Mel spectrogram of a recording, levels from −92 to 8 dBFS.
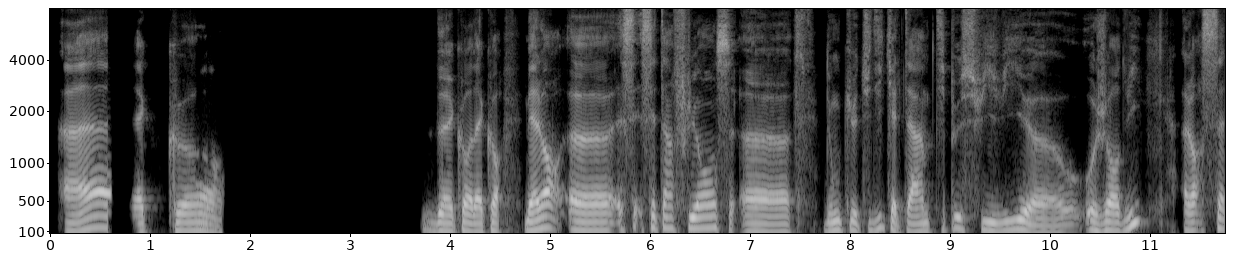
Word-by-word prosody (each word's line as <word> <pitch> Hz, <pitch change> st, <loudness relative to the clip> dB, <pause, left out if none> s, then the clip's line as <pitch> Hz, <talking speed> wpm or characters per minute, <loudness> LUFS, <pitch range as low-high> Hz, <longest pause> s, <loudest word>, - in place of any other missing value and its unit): Ah! 130 Hz, +8 st, +4 dB, 0.3 s
D'accord. 105 Hz, -2 st, -2 dB, 2.0 s
D'accord, 110 Hz, 0 st, +1 dB
d'accord 105 Hz, -1 st, +1 dB, 0.2 s
mais 115 Hz, -, +5 dB
alors, 150 Hz, +3 st, +4 dB
heu, 115 Hz, -1 st, +3 dB
cet -, -, -1 dB
cette 155 Hz, -1 st, -1 dB
influence, 145 Hz, +1 st, +1 dB
heu, 100 Hz, -1 st, +1 dB, 0.3 s
donc, 115 Hz, +2 st, -2 dB
heu, 115 Hz, -, 0 dB
tu 115 Hz, -, -8 dB
dis 140 Hz, +6 st, -5 dB
qu'elle -, -, -1 dB
t'a 105 Hz, -1 st, +1 dB
un 105 Hz, -, -2 dB
petit 115 Hz, -, -11 dB
peu 145 Hz, +4 st, -2 dB
suivie, 120 Hz, -1 st, -1 dB
heu, 90 Hz, -2 st, 0 dB
au 95 Hz, +2 st, -7 dB
aujourd'hui. 120 Hz, -, +1 dB, 0.4 s
Alors, 115 Hz, -1 st, 0 dB
ça 135 Hz, +4 st, +1 dB
115 Hz, 135 wpm, -22 LUFS, 105-130 Hz, 2.0 s, mais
